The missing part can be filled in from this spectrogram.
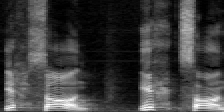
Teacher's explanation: پہلے حمزہ بھی ادا کرنا ہے پھر ہا کی ادائی بھی کرنی ہے، اور سین کی ادائیگی سی ٹی کے ساتھ ادا کرنا ہے، اور اس کے بعد یہاں وف کی با، وف میں قاعدہ لگے گا.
